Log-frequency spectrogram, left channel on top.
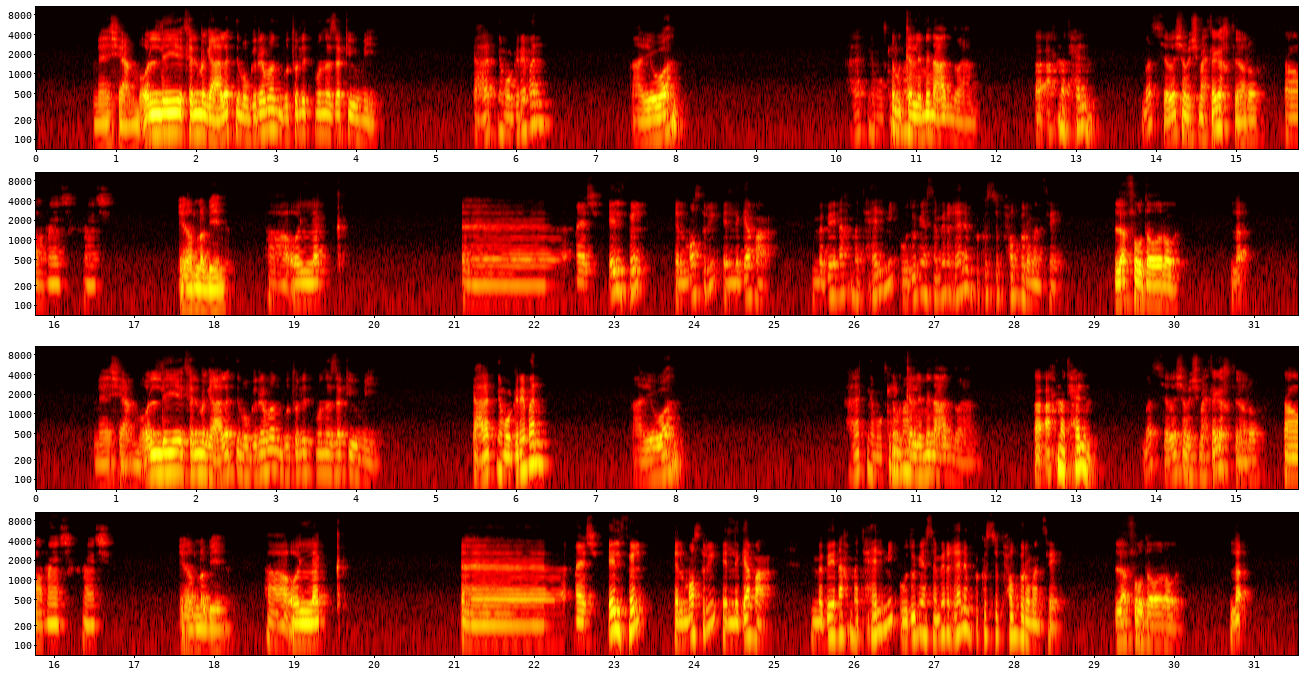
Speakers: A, on the left; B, on the right.
A: ماشي يا عم قول لي فيلم جعلتني مجرما بطولة منى زكي ومين
B: جعلتني مجرما
A: ايوه
B: جعلتني مجرما
A: احنا متكلمين عنه يا عم
B: آه، أحمد حلمي
A: بس يا باشا مش محتاج اختيارات
B: أه ماشي ماشي
A: يلا بينا
B: هقول لك آه... ماشي إيه الفيلم المصري اللي جمع ما بين أحمد حلمي ودنيا سمير غانم في قصة حب رومانسية
A: لف ودوران
B: لا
